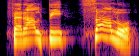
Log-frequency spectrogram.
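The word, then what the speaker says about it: Feralpi Salò: Ny tränare, seger direkt och enligt vår gode och vise Borrell kommer andra raka segern här hemma mot Feralpi Salo har de ska de tydligen uttalas.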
